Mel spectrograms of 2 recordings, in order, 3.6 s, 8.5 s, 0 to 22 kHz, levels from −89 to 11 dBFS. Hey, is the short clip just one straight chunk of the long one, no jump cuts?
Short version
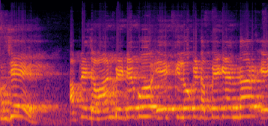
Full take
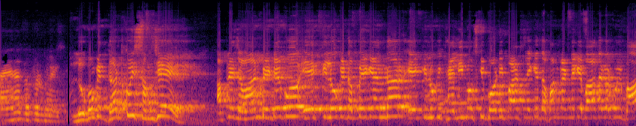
yes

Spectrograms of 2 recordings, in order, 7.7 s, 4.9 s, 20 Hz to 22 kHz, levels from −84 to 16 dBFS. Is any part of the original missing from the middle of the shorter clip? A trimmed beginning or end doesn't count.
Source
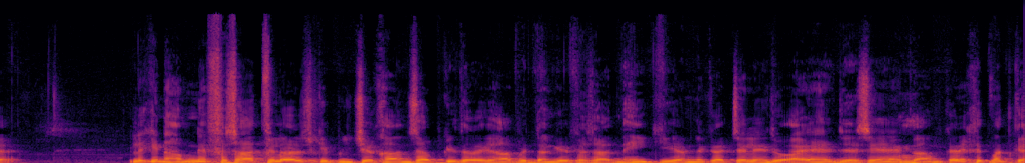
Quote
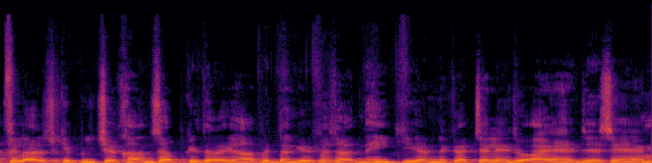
no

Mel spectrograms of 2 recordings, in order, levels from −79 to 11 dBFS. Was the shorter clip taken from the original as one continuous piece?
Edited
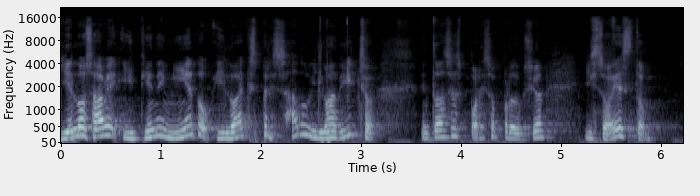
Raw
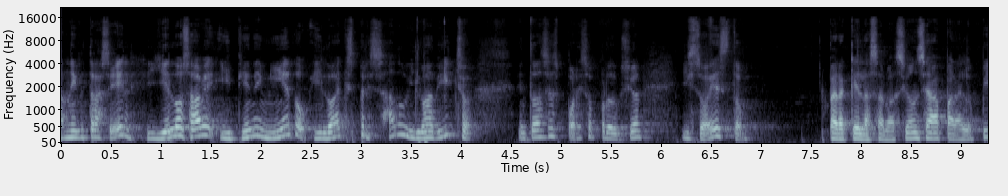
yes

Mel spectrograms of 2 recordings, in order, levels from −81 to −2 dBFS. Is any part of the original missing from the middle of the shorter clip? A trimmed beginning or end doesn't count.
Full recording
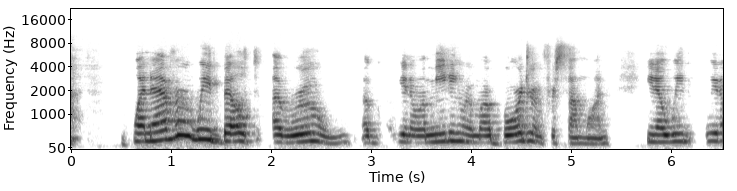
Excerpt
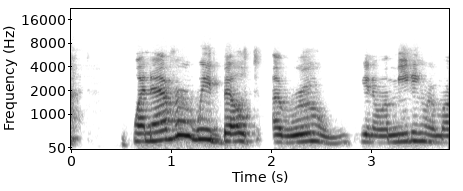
yes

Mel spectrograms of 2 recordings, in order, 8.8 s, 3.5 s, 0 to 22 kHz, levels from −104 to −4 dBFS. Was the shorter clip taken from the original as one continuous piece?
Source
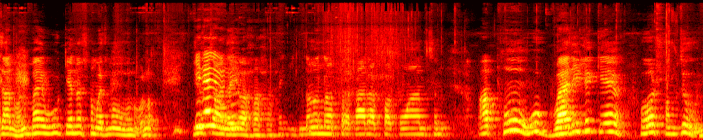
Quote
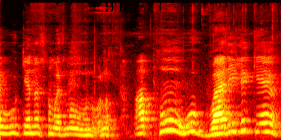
no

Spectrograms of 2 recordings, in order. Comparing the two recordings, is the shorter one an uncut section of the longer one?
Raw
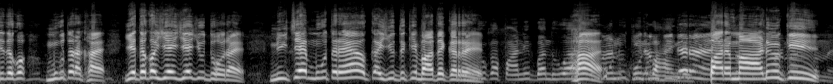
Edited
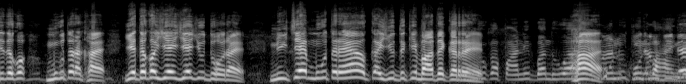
yes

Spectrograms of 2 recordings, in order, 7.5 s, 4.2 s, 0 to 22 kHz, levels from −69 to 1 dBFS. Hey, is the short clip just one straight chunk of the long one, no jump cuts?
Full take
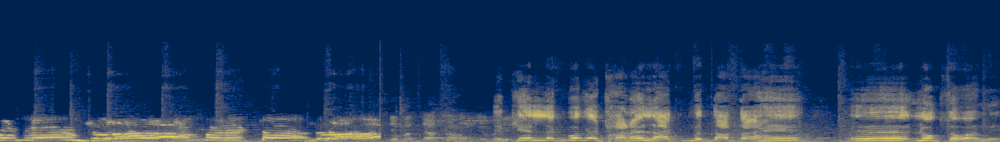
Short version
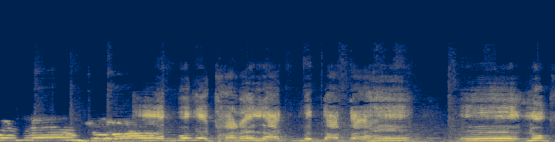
no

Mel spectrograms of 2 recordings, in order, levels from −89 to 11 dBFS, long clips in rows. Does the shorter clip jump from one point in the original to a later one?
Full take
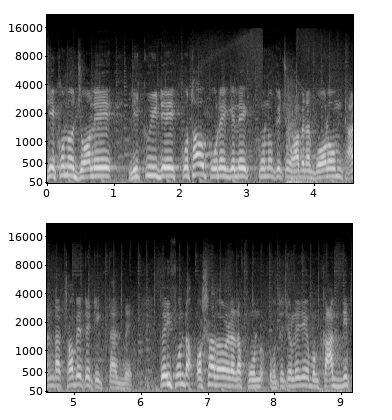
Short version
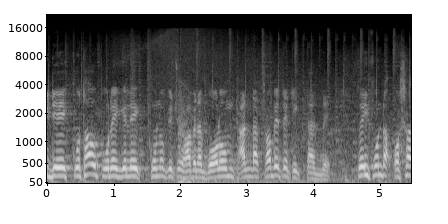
no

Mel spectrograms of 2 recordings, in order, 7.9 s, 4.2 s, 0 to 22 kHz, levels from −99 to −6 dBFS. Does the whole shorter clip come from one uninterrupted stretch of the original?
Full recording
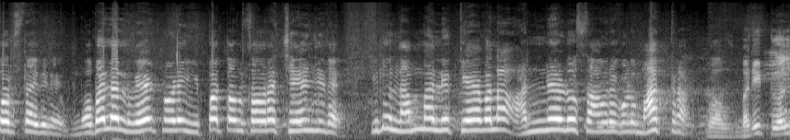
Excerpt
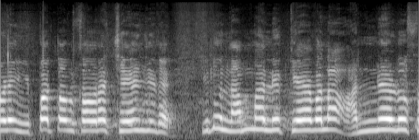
yes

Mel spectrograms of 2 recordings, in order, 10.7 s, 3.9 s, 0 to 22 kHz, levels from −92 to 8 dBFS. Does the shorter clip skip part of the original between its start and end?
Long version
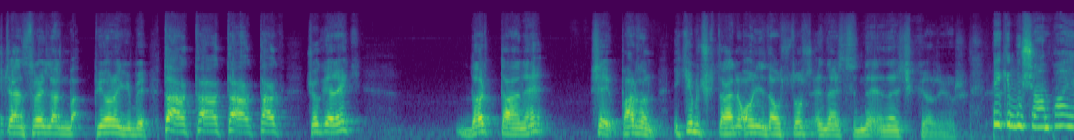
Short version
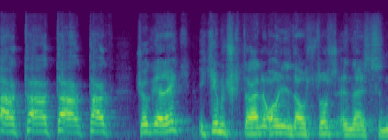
yes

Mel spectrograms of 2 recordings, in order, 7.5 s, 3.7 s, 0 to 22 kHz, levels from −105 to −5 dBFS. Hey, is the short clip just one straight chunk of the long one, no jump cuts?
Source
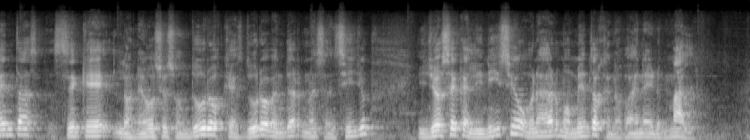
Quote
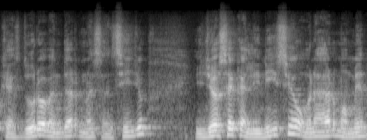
yes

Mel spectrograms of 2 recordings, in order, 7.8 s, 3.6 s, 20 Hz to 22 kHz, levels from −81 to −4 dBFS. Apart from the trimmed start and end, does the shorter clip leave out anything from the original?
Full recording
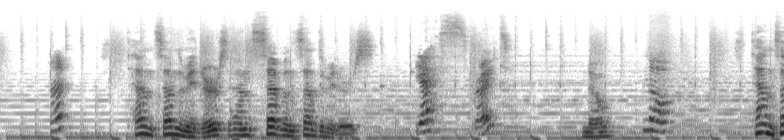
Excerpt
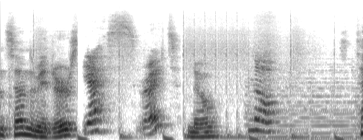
yes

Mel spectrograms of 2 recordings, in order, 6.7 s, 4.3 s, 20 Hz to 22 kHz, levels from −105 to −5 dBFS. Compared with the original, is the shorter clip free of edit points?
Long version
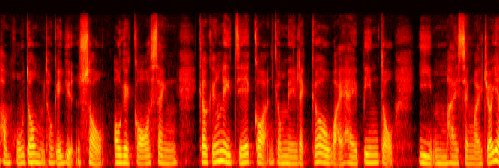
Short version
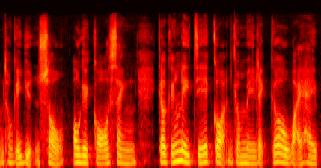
yes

